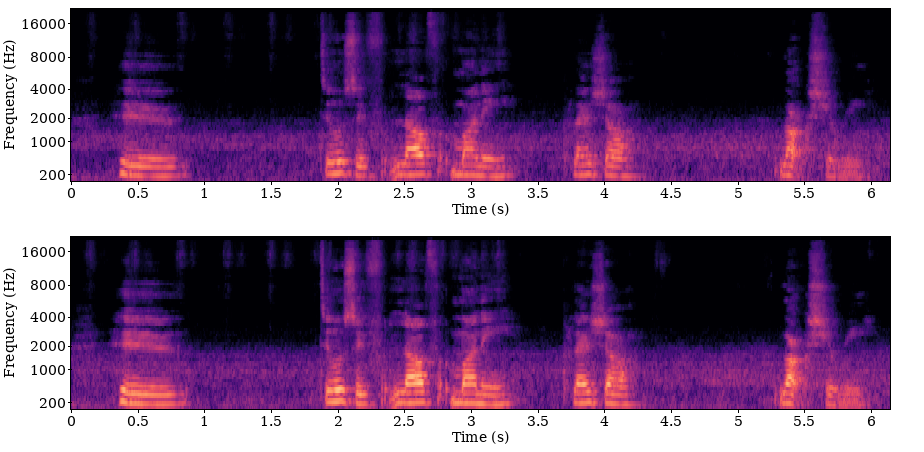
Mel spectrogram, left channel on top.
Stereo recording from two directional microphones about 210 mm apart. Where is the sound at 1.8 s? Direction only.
45° right (ahead or behind).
